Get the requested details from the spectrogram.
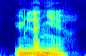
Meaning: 1. a strap, lanyard 2. a strip
- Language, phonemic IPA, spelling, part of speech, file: French, /la.njɛʁ/, lanière, noun, Fr-lanière.ogg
